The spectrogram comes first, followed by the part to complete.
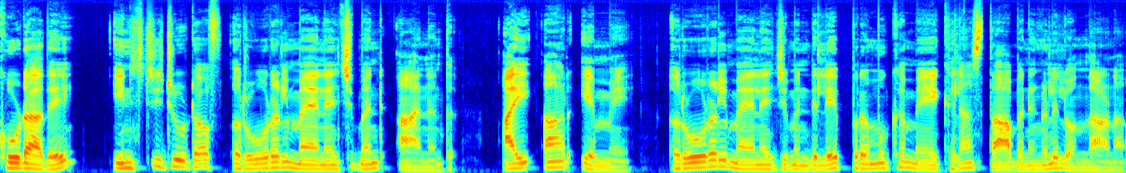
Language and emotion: Malayalam, neutral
